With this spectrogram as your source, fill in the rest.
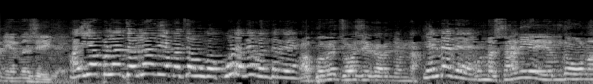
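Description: A woman speaks loudly into a microphone over a loudspeaker.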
